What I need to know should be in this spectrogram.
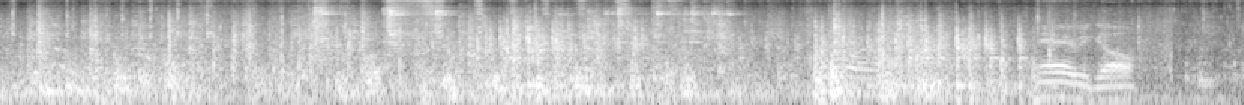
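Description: Cow hooves shuffle and clatter on a hard floor.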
